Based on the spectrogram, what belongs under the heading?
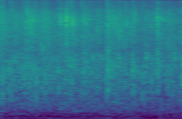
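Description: A crowd applauds steadily for people who came up on stage, a dense wash of many hands clapping at an even level throughout, with no voices standing out above it.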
